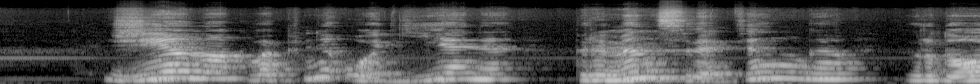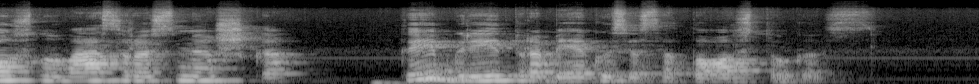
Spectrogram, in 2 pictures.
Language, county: Lithuanian, Kaunas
